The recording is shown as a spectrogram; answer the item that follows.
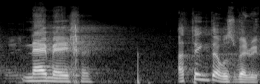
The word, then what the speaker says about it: Nijmegen: Was it really, what is the right way to pronounce it? Nice try. And the right way? Nijmegen.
